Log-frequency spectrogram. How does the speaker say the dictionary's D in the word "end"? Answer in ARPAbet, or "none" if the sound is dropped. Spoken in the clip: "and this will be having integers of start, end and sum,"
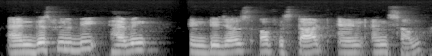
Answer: D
